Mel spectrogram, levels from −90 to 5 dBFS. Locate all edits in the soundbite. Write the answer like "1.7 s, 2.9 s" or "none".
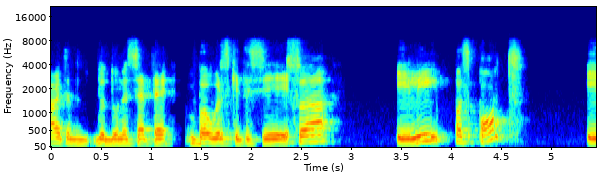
1.3 s, 2.4 s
